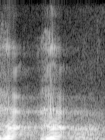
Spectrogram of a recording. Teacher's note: Jadi di pangkal leher ini ada katup. Ketika dia terbuka, dia mengucapkan ha ha, ya kan? Jadi bukan di dada, tapi di pangkal leher.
